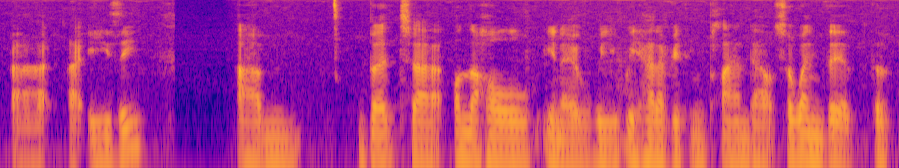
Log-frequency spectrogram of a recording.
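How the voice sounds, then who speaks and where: A man giving casual interview answers as a game developer, halting and often repeating his words. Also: mid-range voice, a little mellow, slightly rough, low-quality recording.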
